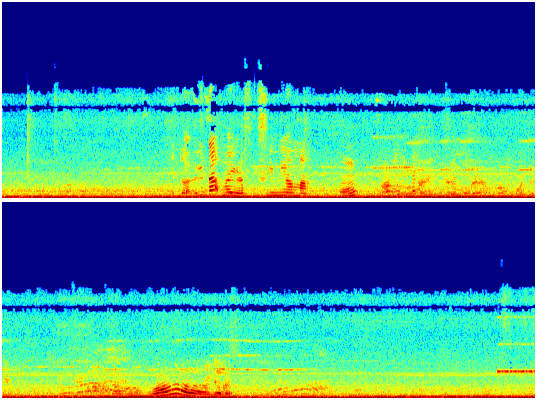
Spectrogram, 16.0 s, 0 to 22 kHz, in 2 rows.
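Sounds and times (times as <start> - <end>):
train carriage running hum: 0.0 - 16.0
steady high beep: 15.4 - 16.0.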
